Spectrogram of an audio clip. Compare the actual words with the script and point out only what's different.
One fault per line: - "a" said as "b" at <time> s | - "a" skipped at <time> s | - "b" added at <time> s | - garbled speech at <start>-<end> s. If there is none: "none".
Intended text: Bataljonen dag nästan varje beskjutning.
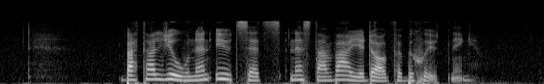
- "dag" said as "utsätts" at 2.1 s
- "dag för" added at 3.6 s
